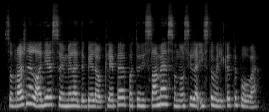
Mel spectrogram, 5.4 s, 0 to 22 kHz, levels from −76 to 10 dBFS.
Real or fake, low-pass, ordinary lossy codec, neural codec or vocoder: real; 19.8 kHz; none; none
